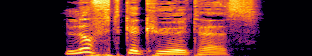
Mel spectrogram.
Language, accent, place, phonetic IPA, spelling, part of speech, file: German, Germany, Berlin, [ˈlʊftɡəˌkyːltəs], luftgekühltes, adjective, De-luftgekühltes.ogg
- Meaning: strong/mixed nominative/accusative neuter singular of luftgekühlt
